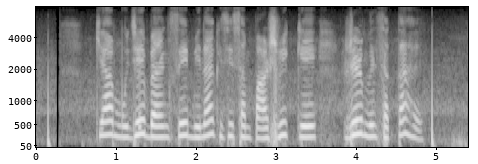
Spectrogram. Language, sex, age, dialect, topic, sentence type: Hindi, female, 18-24, Awadhi Bundeli, banking, question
